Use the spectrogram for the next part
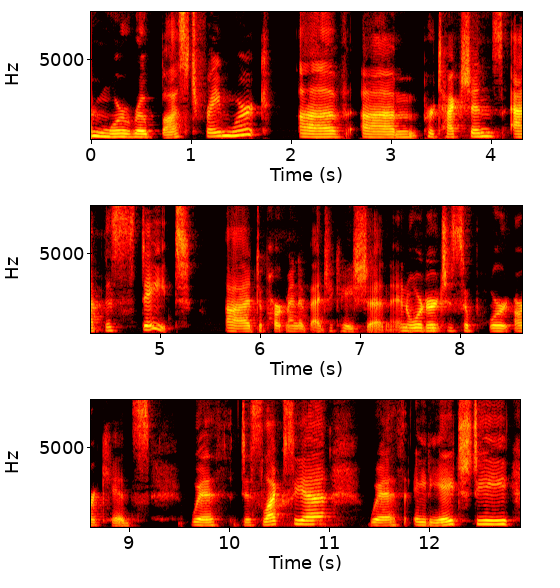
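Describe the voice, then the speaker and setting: Southern lady w a gravelly voice, earnest candidate talk, lots of ums, on a video call. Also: medium pitch, a bit bright. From Memphis, Tennessee. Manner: earnest, talks in long run-on stretches with many ums. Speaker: state legislative candidate. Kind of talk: candid interview answers.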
